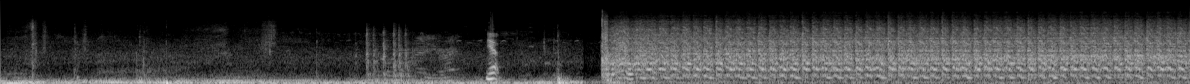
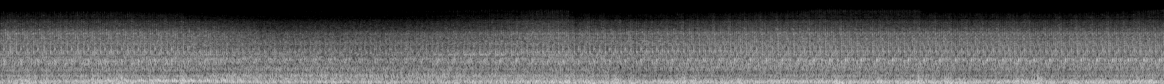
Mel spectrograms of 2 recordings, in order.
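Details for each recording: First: Non-running 1997 Ford F250 4x4 with 7.3L Powerstroke diesel, being revived: steady, slowish cranking about once per second after a pause, never catches; cranks but won't start, cause unconfirmed (enough high-pressure oil hoped for, possible leak at petcock valve noted). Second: 1997 Ford F250 4x4 with 7.3L Powerstroke diesel, revived after not running: deep low diesel rumble at a fairly even idle with no knocking; runs normally despite a big fuel leak, probably at the petcock valve.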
